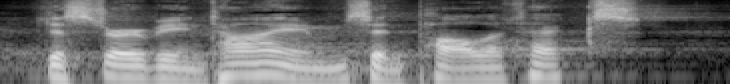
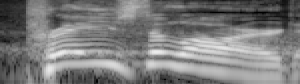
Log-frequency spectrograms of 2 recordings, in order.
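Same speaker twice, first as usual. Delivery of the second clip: excited praise; 9 semitones higher than usual. Acted. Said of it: "he said".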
